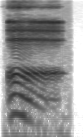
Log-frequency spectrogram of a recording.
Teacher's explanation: esta es la E del inglés, que es la E abierta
